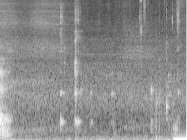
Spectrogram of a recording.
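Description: Someone takes a quiet sip of water, with a few soft, wet slurping and swallowing clicks spread over a couple of seconds.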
